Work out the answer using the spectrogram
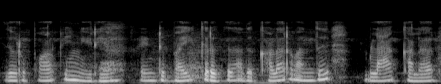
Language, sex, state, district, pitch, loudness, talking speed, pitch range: Tamil, female, Tamil Nadu, Kanyakumari, 180 Hz, -20 LUFS, 175 wpm, 170-190 Hz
